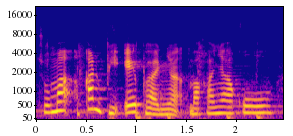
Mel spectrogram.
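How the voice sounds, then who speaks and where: Chatty high-voiced Indonesian woman streamer. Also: lively intonation, normal speed, muffled recording, music in the background. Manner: playful, chatty, talks directly to viewers. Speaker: livestream host. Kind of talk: casual livestream chat reading viewer comments.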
